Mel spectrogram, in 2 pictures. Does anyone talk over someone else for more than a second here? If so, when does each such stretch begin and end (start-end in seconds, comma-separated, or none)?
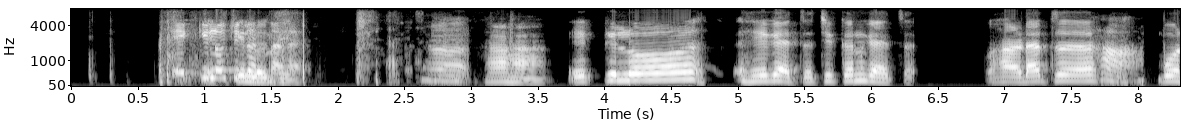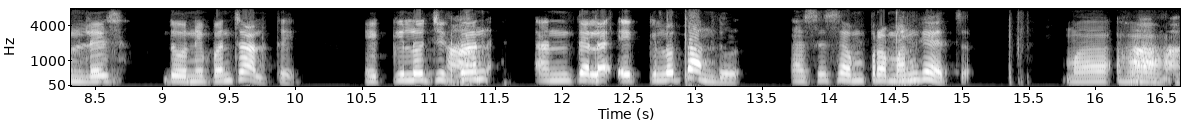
none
